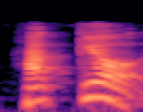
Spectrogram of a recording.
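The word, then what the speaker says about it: 학교: Ini dibacanya adalah Hakyo ya.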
